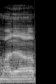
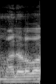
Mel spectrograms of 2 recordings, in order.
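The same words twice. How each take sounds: Both takes have the same delivery.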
